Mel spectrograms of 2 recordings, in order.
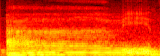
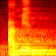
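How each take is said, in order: First: The vowels are said long. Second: The vowels are said short. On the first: It asks for the prayer to be answered. The speaker calls it right. "A-nya panjang, minnya panjang" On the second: It means safe. The speaker calls it wrong. "Kalau cuma pendek"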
